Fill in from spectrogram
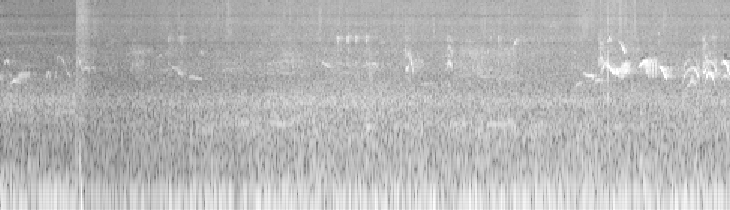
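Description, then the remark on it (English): Faint birdsong in trees under a dull, brooding sky: scattered chirps and short trills that grow busier toward the end, over a steady low outdoor rumble. No one speaks. “Although the sky is very dull and brooding, the landscape is very much alive, and you can still hear the beautiful sound of the bird song in the trees.”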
